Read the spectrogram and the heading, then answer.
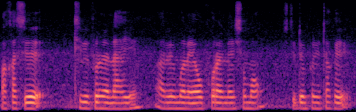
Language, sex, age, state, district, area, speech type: Bodo, male, 18-30, Assam, Kokrajhar, rural, spontaneous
